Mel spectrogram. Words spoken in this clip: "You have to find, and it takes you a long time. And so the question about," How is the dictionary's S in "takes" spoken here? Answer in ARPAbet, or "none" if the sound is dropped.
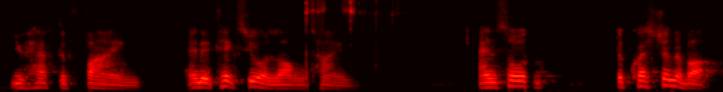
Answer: S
